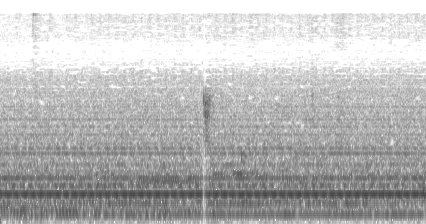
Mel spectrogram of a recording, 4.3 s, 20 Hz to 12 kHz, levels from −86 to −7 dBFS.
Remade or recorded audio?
recorded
